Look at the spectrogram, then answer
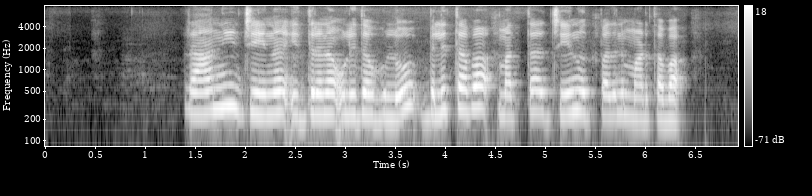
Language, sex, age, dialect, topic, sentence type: Kannada, female, 25-30, Dharwad Kannada, agriculture, statement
